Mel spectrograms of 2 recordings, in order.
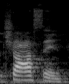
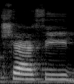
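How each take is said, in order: First: The word ends with an 'en' sound. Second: The word ends with an 'ee' sound. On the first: The speaker calls it right. "correction, this this is a chasen" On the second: The speaker calls it wrong. "I was saying um chassis"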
